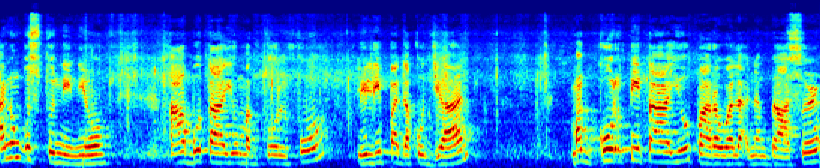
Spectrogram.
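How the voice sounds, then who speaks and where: With noticeable background noise behind her, a woman speaks at a moderate pace in a fairly high pitch. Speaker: military spouse. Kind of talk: angry rant. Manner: animated.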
